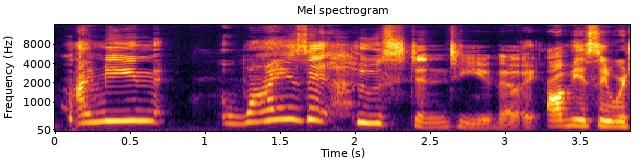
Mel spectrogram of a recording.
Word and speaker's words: Houston: Houston.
